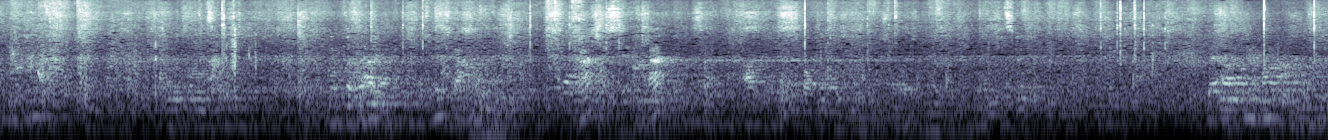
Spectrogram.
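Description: Several men talk nearby in a murmur of voices.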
